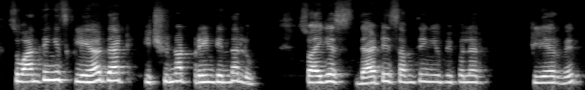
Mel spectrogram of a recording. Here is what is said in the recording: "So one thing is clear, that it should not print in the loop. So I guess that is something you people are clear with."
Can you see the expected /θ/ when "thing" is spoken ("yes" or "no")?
no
